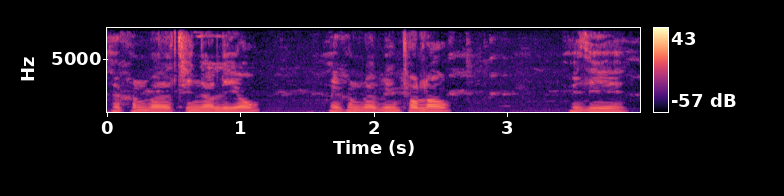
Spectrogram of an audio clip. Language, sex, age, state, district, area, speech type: Bodo, male, 60+, Assam, Chirang, rural, spontaneous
